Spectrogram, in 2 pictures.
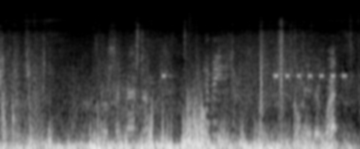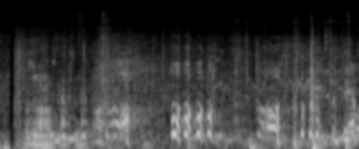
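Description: Voices talking and calling out, with wind rumbling on the microphone for the first five seconds or so; about halfway through the sound changes abruptly to talk over a quieter background.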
